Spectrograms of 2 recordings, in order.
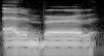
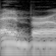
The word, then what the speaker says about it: Edinburgh: UK, you could fly from Belfast, Manchester, Liverpool, Edinburgh, or Edinburgh, I think is how they pronounce it over there, and London.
